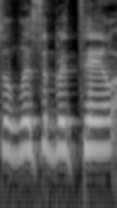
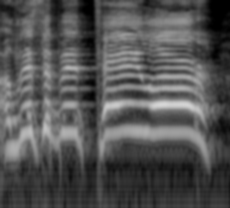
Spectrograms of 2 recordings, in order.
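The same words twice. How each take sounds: First: Said in the usual way. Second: Very high, loud sung outburst, last word held; sung, belt out the title like a fan; sung, belted song hook. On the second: Acted. Sung, podcaster naming a favorite [name] song, belting it.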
